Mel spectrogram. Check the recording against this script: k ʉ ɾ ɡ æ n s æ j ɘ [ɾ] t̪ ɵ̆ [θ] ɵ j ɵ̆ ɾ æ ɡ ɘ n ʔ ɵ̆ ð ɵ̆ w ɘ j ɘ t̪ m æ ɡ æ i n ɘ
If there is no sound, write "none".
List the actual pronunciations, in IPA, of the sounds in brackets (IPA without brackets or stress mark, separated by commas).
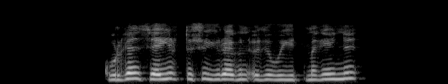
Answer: ɾ, ʃ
